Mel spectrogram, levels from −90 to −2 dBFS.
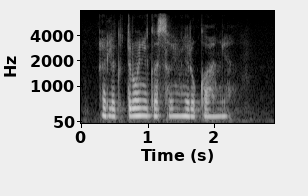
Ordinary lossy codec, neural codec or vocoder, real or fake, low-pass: none; codec, 16 kHz, 2 kbps, FunCodec, trained on Chinese and English, 25 frames a second; fake; 7.2 kHz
